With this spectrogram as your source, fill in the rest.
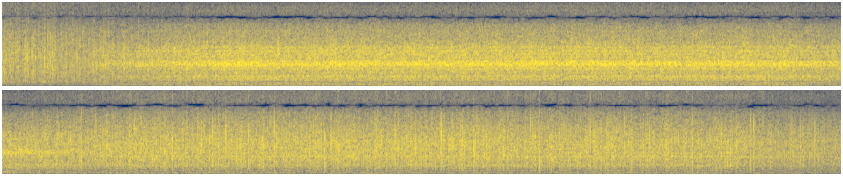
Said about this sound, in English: raining non-stop since half six this morning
